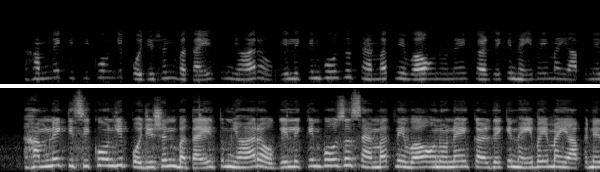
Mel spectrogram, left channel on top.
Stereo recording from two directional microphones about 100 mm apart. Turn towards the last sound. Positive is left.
turn(degrees=-25)  # may be behind; listen again after turning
